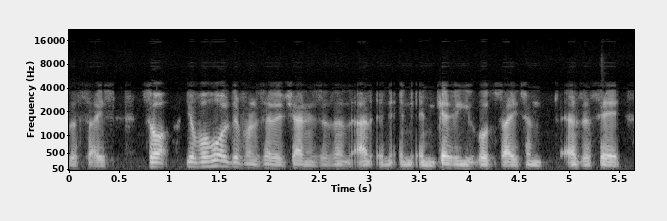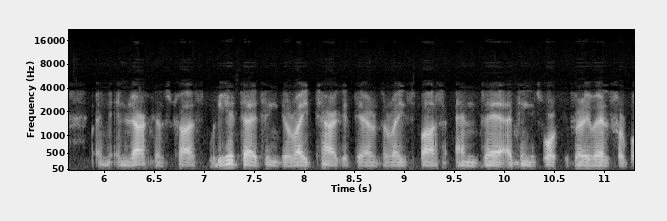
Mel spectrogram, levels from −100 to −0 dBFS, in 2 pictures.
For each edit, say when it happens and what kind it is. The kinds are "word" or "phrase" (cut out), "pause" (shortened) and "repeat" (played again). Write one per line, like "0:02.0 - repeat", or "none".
0:01.1 - pause
0:07.0 - pause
